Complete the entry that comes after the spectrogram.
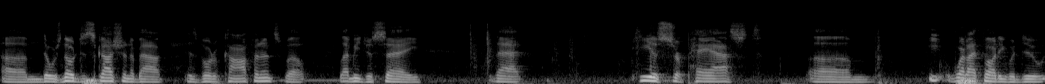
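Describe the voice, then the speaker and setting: A man talks at a fairly slow pace in a medium pitch. He leaves long, frequent pauses. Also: ordinary pitch variation. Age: 60s. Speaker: city attorney. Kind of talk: council meeting discussion. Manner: halting.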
